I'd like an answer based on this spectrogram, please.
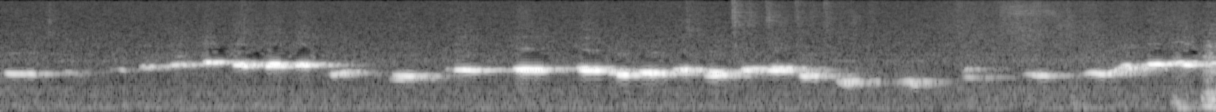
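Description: A man whistling a wandering tune, one clear note at a time, stepping and sliding up and down, with a brief lull about five seconds in.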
